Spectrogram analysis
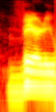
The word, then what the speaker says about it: very: So here, is a labiodental sound for which your teeth and your lips touch each other. V, v, very.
